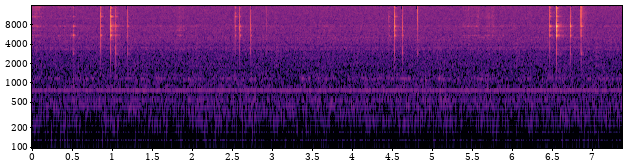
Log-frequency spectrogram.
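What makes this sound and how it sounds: Long almond nails slowly tap an empty, hollow, clear glass mason jar held sideways, producing short, bright, crisp clicks that die away almost instantly. The taps come in small, spaced clusters over a quiet, steady background hum.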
